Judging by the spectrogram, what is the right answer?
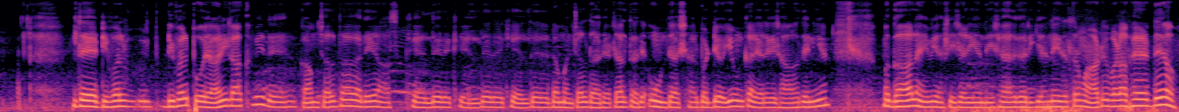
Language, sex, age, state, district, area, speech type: Dogri, male, 18-30, Jammu and Kashmir, Reasi, rural, spontaneous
